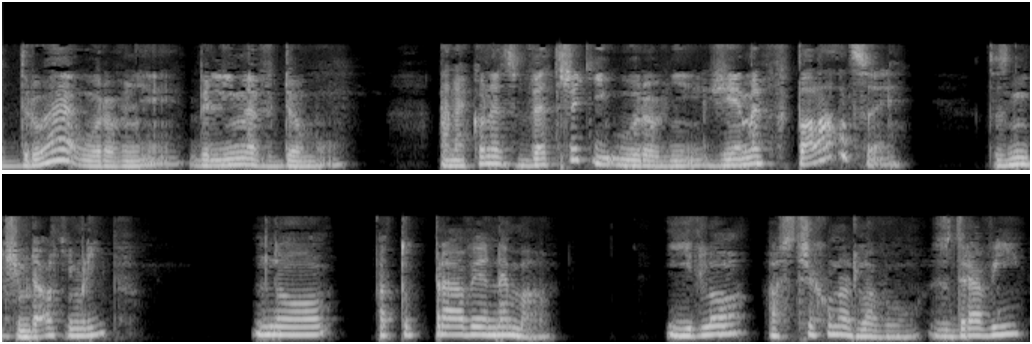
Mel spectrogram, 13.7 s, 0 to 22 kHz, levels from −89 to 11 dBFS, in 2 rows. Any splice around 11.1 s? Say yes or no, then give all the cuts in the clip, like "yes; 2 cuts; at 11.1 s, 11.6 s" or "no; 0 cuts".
yes; 1 cut; at 11.1 s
